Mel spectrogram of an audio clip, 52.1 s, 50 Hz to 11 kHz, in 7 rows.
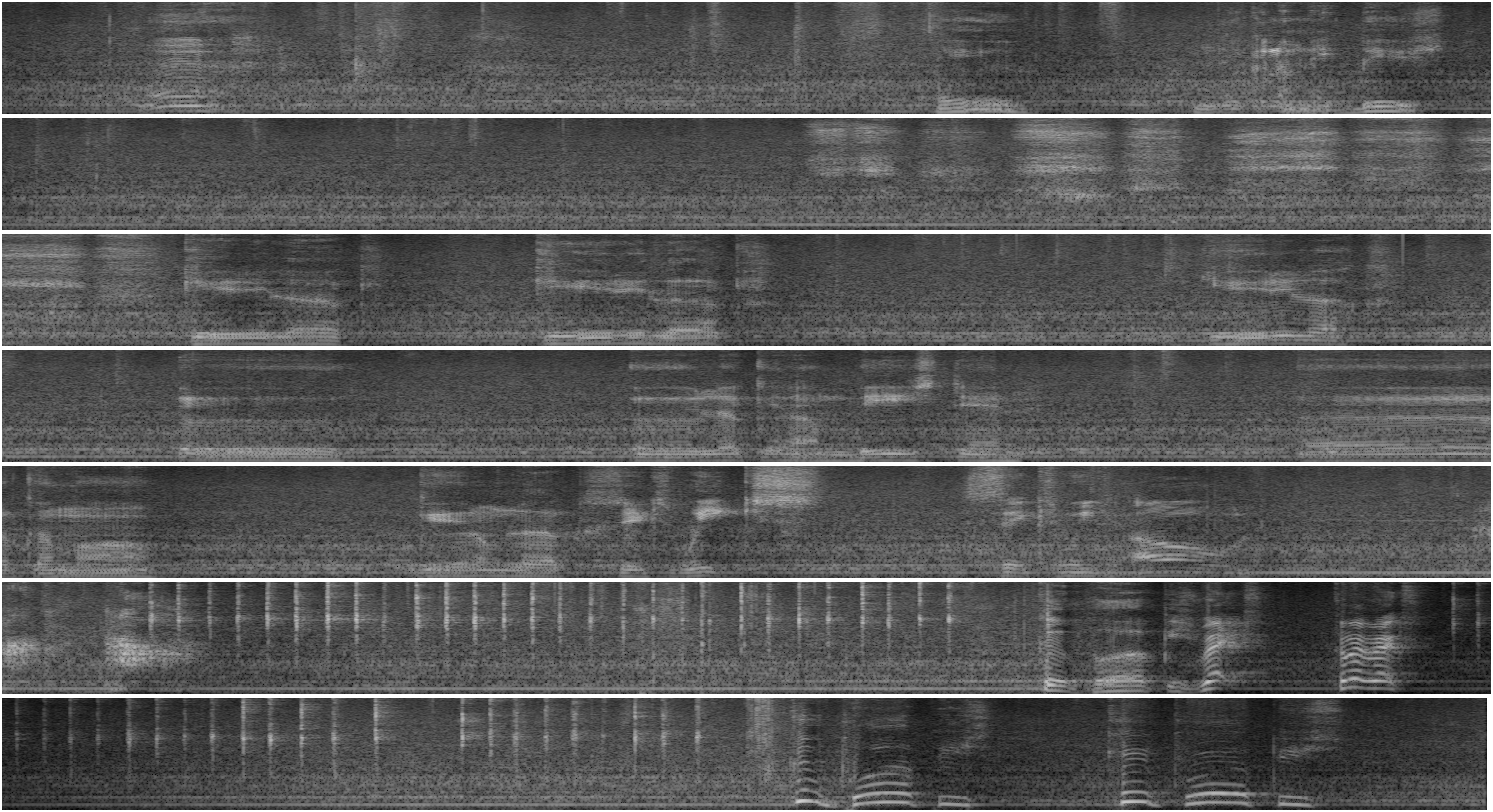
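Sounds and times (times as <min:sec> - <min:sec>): steady low hum: 0:00.0 - 0:52.0
puppies scuffling and rasping: 0:01.2 - 0:06.6, 0:07.2 - 0:11.4, 0:18.7 - 0:21.0, 0:36.0 - 0:42.7, 0:44.6 - 0:48.6
fast sharp clicks: 0:37.9 - 0:42.2, 0:44.4 - 0:48.6.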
